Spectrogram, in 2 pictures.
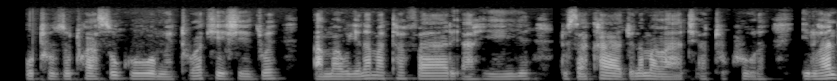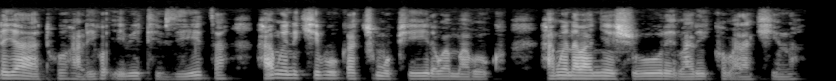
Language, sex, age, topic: Rundi, male, 18-24, education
